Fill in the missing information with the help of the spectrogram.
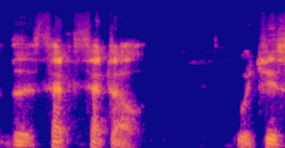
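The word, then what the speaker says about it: Set Setal: we had a movement in senegal called the set settle which is spelled s e t like i said s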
